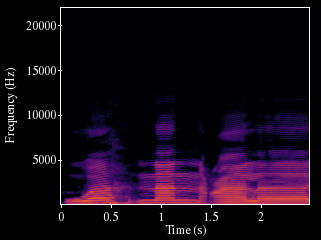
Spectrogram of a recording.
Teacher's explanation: letaknya tanwin bertemu dengan huruf ain, dibaca izhar atau jelas.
